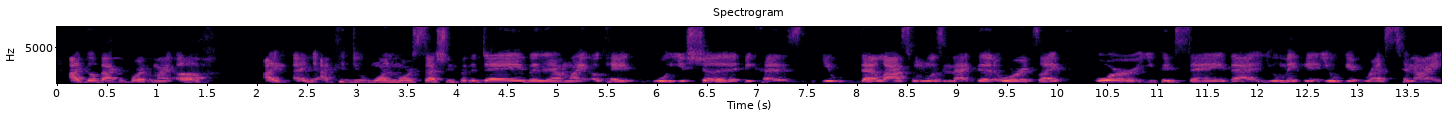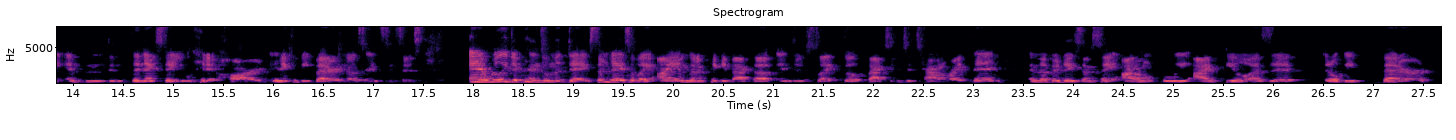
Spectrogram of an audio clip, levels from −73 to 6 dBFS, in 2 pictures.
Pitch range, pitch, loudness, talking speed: 180-235 Hz, 195 Hz, -29 LUFS, 240 wpm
